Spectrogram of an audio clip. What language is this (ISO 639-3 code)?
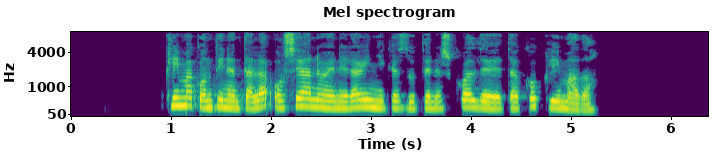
eus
